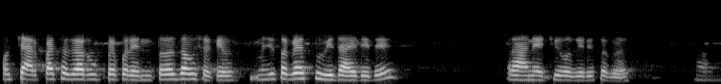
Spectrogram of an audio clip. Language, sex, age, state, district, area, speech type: Marathi, female, 30-45, Maharashtra, Wardha, rural, conversation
